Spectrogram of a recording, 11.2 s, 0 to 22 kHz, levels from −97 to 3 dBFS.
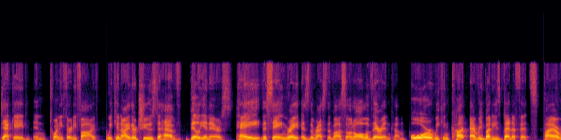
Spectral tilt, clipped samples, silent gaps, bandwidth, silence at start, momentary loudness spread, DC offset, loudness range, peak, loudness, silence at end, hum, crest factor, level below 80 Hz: -5.5 dB/octave; under 0.1%; none; 12.5 kHz; 0 s; 12 LU; under 0.1%; 5 LU; -2 dBFS; -19 LUFS; 0 s; none; 16 dB; -70 dBFS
